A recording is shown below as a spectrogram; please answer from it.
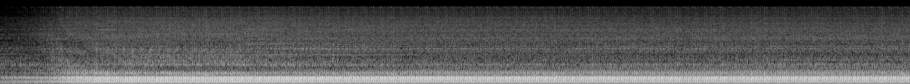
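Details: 1998 Toyota Corolla: a loud, steady droning hum with a fast, even pulse that began while climbing a hill at about 50 km/h and 3500–4000 rpm, and it now persists after lifting off the throttle; the source is unclear.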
